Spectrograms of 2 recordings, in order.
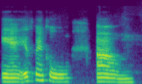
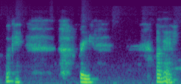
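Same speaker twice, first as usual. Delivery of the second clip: breathy, near-silent okay, fighting tears; steady yourself, barely voiced; real tears held back; choked up; 2 semitones lower, 13 dB quieter than usual. Real, not acted. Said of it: "I'm getting emotional".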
